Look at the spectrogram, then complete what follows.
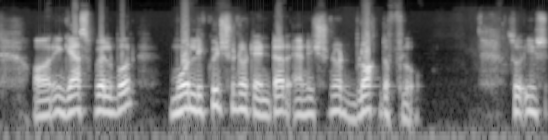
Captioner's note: pwf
